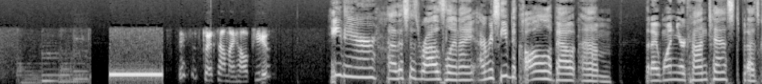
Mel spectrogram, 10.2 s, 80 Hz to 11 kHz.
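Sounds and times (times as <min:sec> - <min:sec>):
telephone dialing tones: 0:01.5 - 0:02.2
speech: 0:02.9 - 0:03.7, 0:04.4 - 0:10.1.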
